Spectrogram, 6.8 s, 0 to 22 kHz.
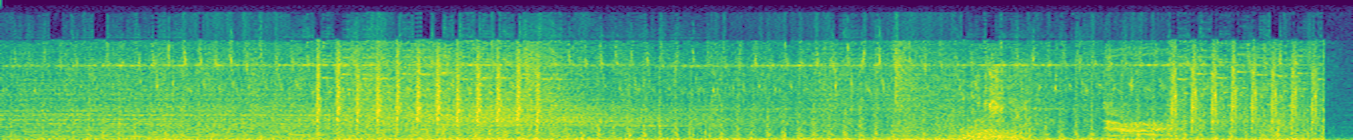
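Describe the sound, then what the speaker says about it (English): Rapid, continuous Gatling gun fire in Resident Evil 4 on GameCube rattles loudly over a dense mechanical roar, with a few sharper bursts layered in toward the end. "Protect yourself from Gatling guns and explosions in those flimsy tents, Radd."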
